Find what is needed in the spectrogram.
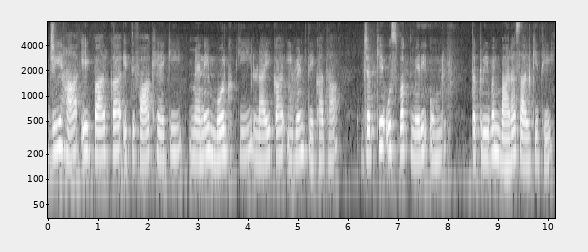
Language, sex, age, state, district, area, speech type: Urdu, female, 18-30, Uttar Pradesh, Ghaziabad, urban, spontaneous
